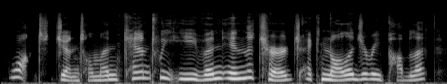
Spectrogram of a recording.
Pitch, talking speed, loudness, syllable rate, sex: 235 Hz, 145 wpm, -18 LUFS, 4.7 syllables/s, female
